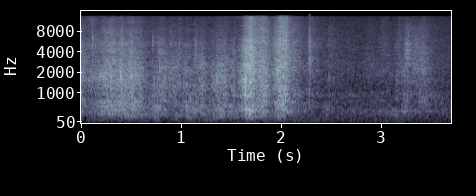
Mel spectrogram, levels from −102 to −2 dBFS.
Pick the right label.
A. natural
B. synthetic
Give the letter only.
A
